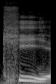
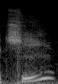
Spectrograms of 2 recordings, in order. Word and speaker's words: ki: Ki so or chi? Is it like a similar? It's Ki. Oh, okay. So I think it's ki, using the Japanese pronunciation.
